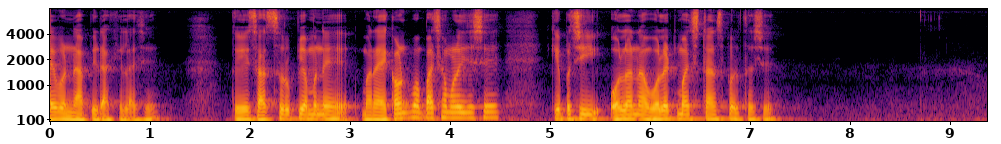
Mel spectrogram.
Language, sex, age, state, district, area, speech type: Gujarati, male, 45-60, Gujarat, Anand, urban, spontaneous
